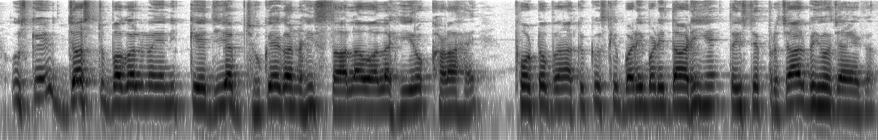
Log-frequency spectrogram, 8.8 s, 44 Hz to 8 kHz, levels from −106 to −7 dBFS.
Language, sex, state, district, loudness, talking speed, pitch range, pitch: Hindi, male, Uttar Pradesh, Varanasi, -17 LUFS, 185 wpm, 145-165 Hz, 160 Hz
